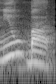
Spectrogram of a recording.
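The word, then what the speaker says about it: ν̄: जाता है, ठीक है, न्यू बार, we will pronounce it एज न्यू बार।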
